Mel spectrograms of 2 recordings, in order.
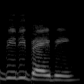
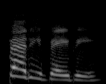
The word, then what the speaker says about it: Bitty Baby: Not itty bitty baby, not Betty Baby, but Bitty Baby.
